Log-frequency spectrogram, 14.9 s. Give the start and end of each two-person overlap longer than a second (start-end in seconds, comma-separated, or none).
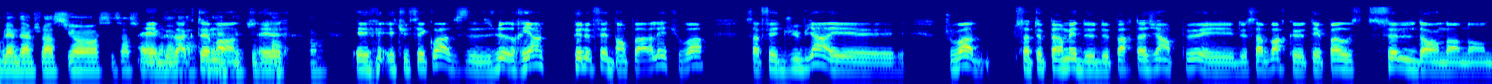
1.4-2.8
